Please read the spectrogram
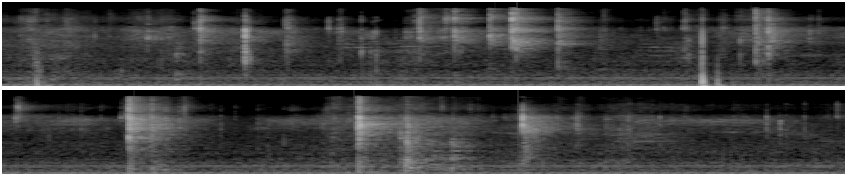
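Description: Handling noise as a cardboard Santa cutout is wrapped around a plastic-wrapped paper towel roll and taped: crinkling paper and plastic with a string of short sharp clicks and taps, the loudest a little past the middle.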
